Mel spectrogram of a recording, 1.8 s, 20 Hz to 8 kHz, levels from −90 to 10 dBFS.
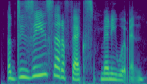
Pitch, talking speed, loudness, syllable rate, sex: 240 Hz, 195 wpm, -16 LUFS, 6.7 syllables/s, female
